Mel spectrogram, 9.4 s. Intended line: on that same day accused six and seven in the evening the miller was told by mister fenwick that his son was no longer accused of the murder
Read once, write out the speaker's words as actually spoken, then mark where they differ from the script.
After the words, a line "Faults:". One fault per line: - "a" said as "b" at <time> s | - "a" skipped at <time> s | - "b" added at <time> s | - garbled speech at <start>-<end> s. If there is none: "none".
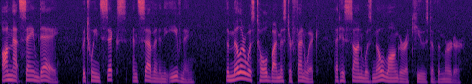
on that same day between six and seven in the evening the miller was told by mister fenwick that his son was no longer accused of the murder
Faults:
- "accused" said as "between" at 1.6 s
